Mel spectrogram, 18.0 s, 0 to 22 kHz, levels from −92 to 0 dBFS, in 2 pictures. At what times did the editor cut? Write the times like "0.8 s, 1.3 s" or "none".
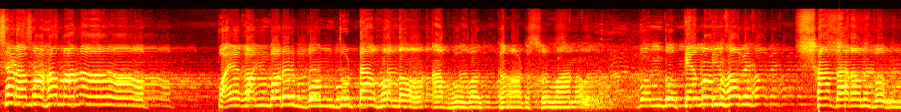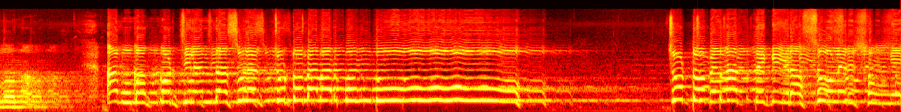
6.2 s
